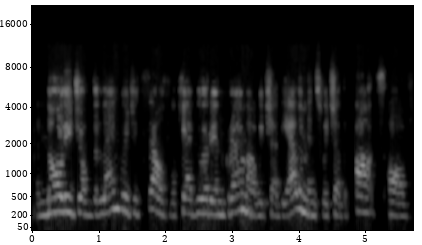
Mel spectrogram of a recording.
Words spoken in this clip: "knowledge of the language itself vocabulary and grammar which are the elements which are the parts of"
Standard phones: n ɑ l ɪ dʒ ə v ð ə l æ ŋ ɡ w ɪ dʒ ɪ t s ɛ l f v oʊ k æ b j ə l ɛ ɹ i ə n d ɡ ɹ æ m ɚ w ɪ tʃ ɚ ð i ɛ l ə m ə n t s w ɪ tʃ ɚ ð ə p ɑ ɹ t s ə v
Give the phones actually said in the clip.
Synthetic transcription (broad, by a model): n ɑ l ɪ dʒ ə v ð ə l æ ŋ ɡ w ɪ dʒ ɪ t s ɛ l f v oʊ k æ b j ə l ɛ ɹ i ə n ɡ ɹ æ m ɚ w ɪ tʃ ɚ ð i ɛ l ə m ə n t s w ɪ tʃ ɚ ð ə p ɑ ɹ t s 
